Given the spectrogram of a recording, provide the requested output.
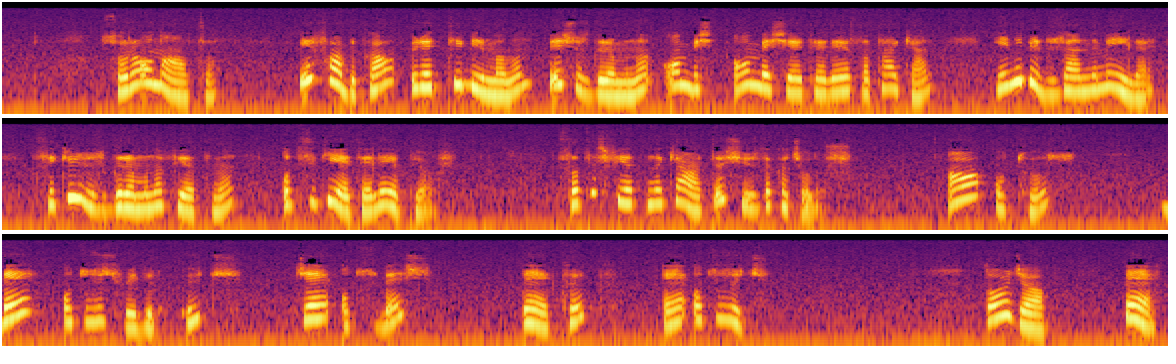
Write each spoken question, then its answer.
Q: Satış fiyatındaki artış yüzde kaç olur?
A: Doğru cevap B. 33,3.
